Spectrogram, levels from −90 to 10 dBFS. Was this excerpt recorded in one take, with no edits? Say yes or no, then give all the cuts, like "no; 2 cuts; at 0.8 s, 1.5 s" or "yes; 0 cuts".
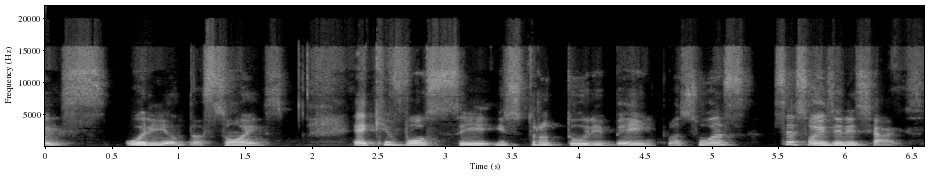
no; 1 cut; at 4.7 s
